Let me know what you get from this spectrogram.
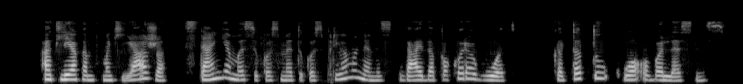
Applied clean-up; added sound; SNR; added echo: neural mask model Resemble Enhance denoiser.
